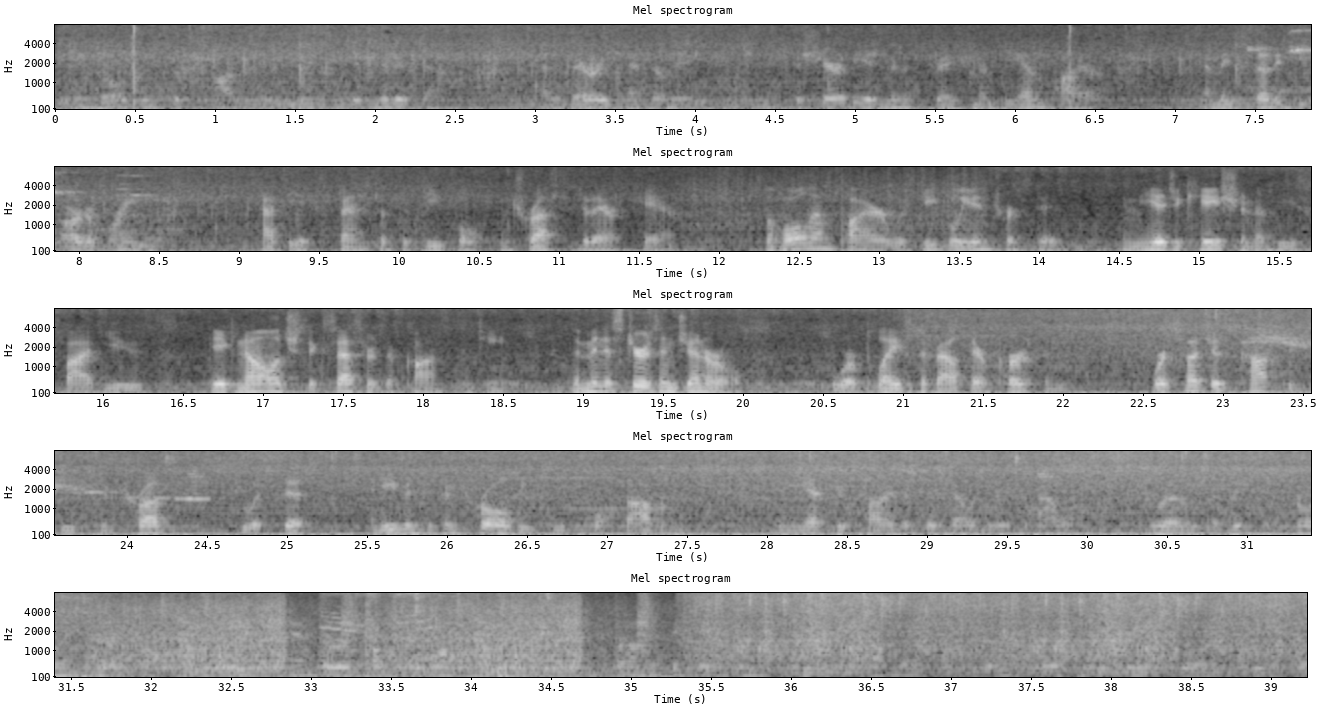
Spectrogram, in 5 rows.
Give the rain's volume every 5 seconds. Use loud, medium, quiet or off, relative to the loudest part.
medium, quiet, quiet, quiet, medium, medium, loud, loud.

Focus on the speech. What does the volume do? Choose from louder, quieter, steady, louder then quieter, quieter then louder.
louder then quieter.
